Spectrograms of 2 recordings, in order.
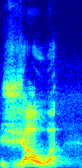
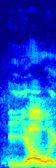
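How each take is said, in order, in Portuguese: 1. O nome começa com som de J. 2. O nome começa com som de Y. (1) "Está escrito Jaua" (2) "O nome é Iaua"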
